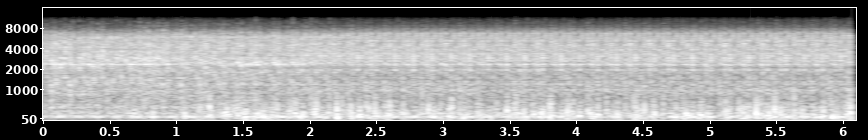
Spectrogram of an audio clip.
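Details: 1985 Subaru Leone EA82 engine at idle: a regular clattering knock of about three or four per second stands out above the engine; owner asks what exactly is knocking, cause unidentified.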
